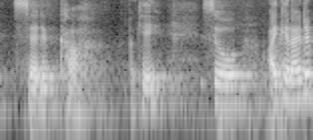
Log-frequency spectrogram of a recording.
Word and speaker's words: tzedakah: But anyway, I don't speak Hebrew. I checked on the internet and apparently it is mishpat and tzedakah.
